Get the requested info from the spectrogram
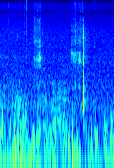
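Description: A kitchen knife cutting into a raw sweet potato: a few short, crisp crunches, then a sharp click about one and a half seconds in, over a low rumble.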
